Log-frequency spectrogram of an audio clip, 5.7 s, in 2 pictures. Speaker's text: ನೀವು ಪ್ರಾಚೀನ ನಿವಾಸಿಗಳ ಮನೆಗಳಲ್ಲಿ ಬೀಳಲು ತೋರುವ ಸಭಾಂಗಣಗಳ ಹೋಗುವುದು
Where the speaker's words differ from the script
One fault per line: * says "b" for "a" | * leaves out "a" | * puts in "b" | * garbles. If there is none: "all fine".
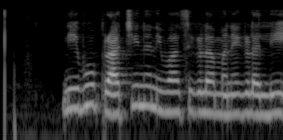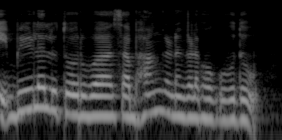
all fine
